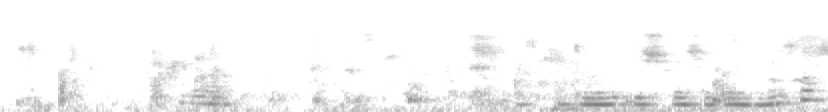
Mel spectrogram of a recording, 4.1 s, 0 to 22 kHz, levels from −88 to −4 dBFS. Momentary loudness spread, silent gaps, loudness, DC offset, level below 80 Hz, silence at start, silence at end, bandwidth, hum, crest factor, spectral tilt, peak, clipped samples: 14 LU; none; -58 LUFS; under 0.1%; -76 dBFS; 0 s; 0 s; 7.6 kHz; none; 16 dB; -5 dB/octave; -42 dBFS; under 0.1%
